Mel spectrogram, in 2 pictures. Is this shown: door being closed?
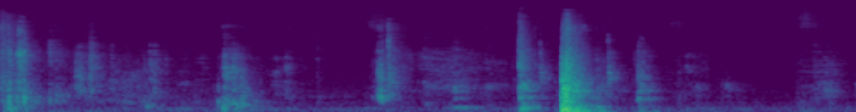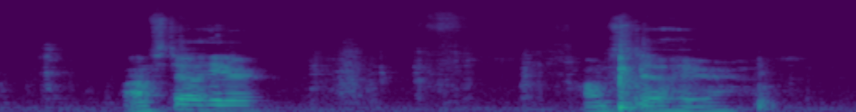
yes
